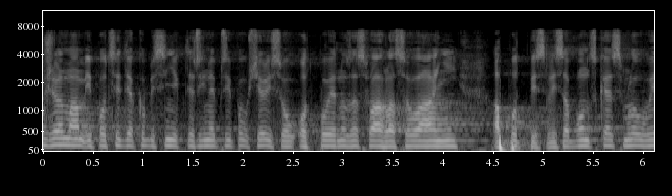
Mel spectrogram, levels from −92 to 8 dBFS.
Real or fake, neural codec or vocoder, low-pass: real; none; 7.2 kHz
